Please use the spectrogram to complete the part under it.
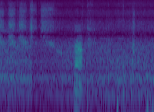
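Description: Honey bees buzz around a swarm trap baited with old brood comb, a fairly faint, fluctuating hum of several insects passing close with a brief louder swell midway.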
